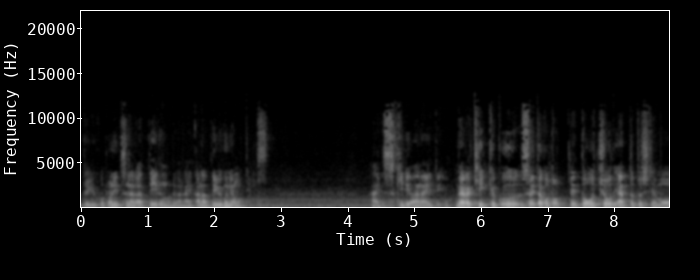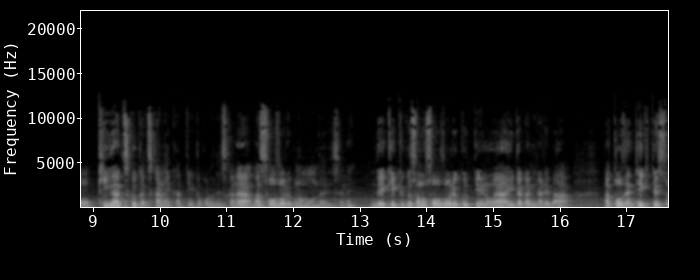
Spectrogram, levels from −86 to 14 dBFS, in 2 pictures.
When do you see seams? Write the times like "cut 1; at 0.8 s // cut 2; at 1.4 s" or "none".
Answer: cut 1; at 4.3 s // cut 2; at 5.5 s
